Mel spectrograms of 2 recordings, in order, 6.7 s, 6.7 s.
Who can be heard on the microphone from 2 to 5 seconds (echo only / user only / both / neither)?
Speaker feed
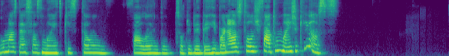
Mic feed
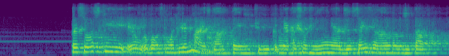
user only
